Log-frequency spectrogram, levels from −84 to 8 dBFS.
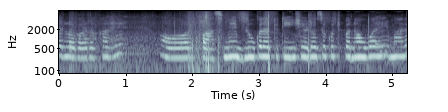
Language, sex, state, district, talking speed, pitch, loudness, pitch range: Hindi, female, Punjab, Fazilka, 195 wpm, 275 Hz, -16 LUFS, 270-290 Hz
